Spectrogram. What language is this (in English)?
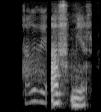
Icelandic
